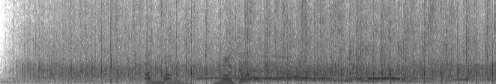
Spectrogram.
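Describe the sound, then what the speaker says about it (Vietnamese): A television game show studio audience bursts into steady applause that swells and sustains for several seconds, with a voice speaking over the clapping at the start. "quý vị khán giả có mặt trong trường quay đã vỗ tay rồi"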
